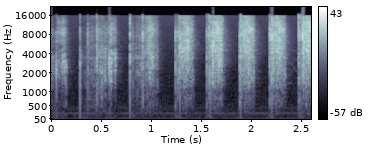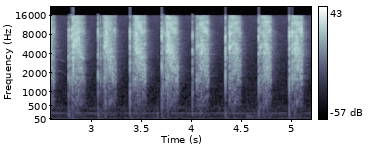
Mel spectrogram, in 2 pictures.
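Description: Long white acrylic nails scratch and rub a small, flat instant photo made of paper and plastic, with a white frame and a gold textured image, held in the hands. The result is a steady rhythm of short, bright, scratchy rubbing strokes, about three per second, each dying out quickly with almost no low end.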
